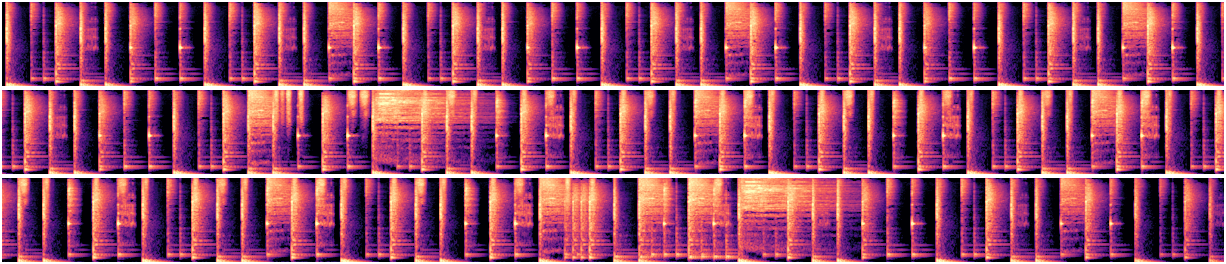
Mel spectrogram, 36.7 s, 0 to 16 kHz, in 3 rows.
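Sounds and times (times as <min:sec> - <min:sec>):
Latin preset pattern on Alesis SR-16 drum machine: 0:00.0 - 0:36.6.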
